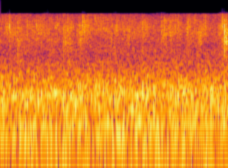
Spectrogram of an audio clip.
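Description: Steady rain falling after weekend storms in McNairy County, a dense, even hiss of drops on surfaces, continuous and fairly loud throughout with no voices.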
